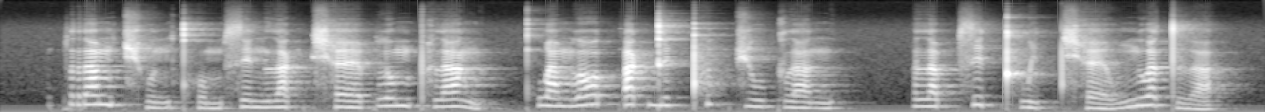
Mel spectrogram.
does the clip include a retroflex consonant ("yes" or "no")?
no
